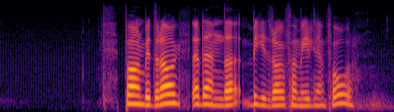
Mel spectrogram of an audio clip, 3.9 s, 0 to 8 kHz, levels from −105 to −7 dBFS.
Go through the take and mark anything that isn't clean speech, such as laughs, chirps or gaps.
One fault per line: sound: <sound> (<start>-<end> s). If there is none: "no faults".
sound: dropout (1.8-1.9 s)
